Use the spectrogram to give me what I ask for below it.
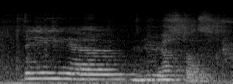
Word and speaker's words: Theopneustos: Yes, I'm not sure whether you pronounce the P or not, whether it's Theopneustos or... – It goes together like pneumonia. – That's right, well, it's a silent P when we say... – Yeah, but that's only true at the beginning of the word.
